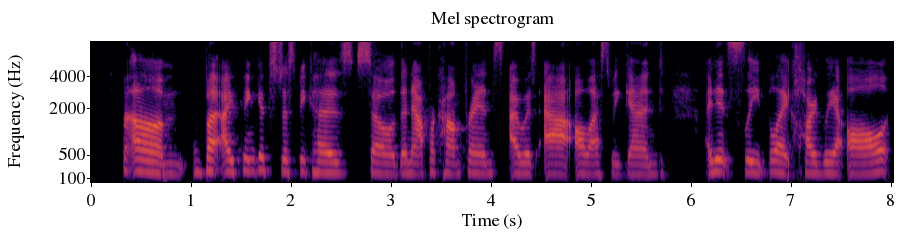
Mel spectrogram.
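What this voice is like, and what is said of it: Stuffed-up congested sick voice. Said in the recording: “maybe you can tell from my voice, but I'm sick. Just, like, stuffed up, clogged up ... so congested”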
